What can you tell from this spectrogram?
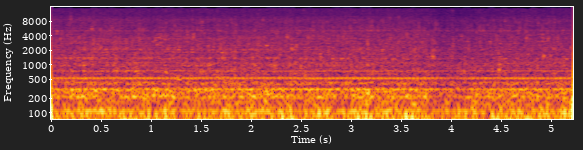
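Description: Water pouring and splashing steadily, with a steady low hum underneath.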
